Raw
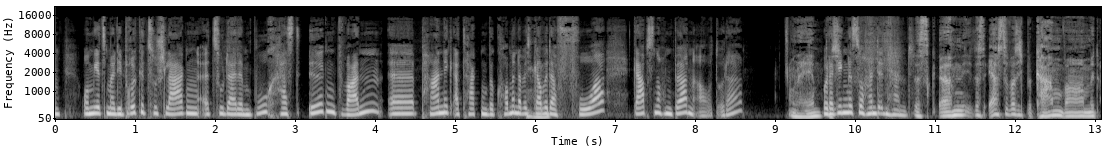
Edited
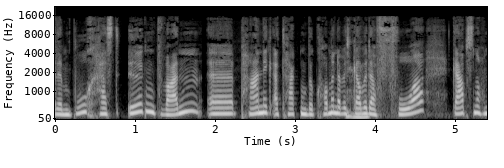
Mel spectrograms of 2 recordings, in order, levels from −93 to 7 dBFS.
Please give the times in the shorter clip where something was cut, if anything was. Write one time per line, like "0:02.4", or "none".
none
